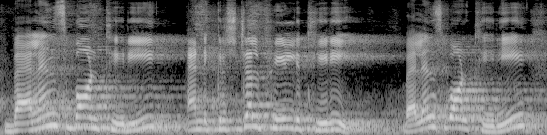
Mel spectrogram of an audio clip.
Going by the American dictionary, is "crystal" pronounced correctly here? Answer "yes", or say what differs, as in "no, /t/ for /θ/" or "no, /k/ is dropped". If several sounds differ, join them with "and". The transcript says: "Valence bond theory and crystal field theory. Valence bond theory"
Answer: yes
